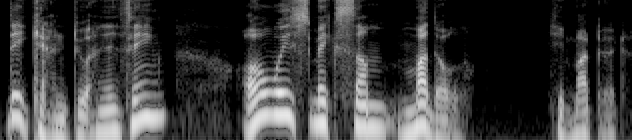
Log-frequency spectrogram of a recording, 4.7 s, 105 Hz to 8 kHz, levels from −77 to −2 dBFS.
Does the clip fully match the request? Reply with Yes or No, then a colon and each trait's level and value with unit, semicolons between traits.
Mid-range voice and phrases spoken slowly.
Yes: medium, 145 Hz; slow, 125 wpm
